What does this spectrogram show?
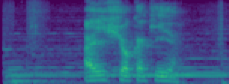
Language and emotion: Russian, neutral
